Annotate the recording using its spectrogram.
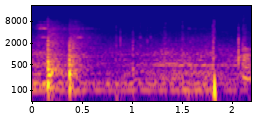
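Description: A few sharp knocks and clicks, two close together in the first half-second and one near the end, over a steady low hum.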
